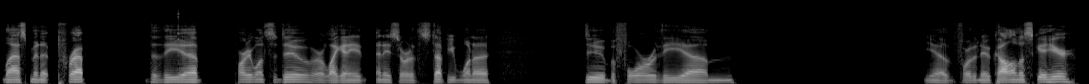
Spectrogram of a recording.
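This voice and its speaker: Male game master, casual and explanatory, low clean voice, close dry sound with dulled top end. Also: little pitch movement, normal speed, pauses often, fairly bright tone, clean tone, no room sound, highs cut off. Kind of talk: casual tabletop game narration and rules talk.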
